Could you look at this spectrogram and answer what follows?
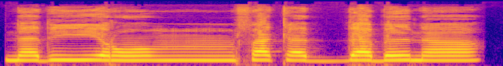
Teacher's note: فا حروف الاخفاء میں سے ہے، لہذا ہمیں یہ حکم کو غنہ کے ساتھ ادا کرنا ہے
